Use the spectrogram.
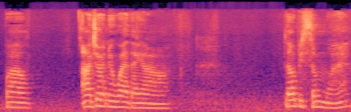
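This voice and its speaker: Actress as a hushed, eerie, clinging woman apparition. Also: lowish voice, moderate pace, a little hiss or hum, natural voice. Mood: confused, searching. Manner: hushed, searching, many short simple questions. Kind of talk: intimate radio drama acting.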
